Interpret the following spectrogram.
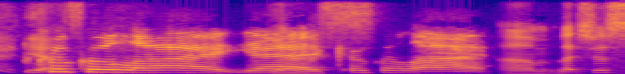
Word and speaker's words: Kukulai: I'm going to let you pronounce it just in case I butcher Kukulai. I say it's Kukulai. Yes. Kukulai.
